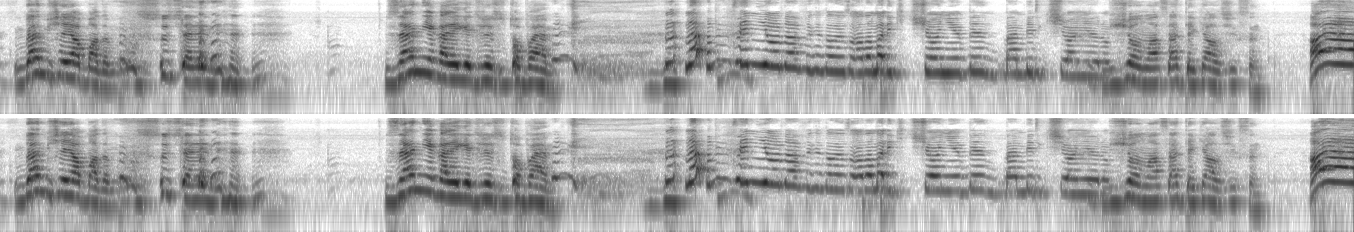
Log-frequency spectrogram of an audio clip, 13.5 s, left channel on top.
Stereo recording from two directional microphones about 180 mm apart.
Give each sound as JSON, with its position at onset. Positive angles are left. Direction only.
{"t": 0.3, "sound": "speech", "side_deg": 30}
{"t": 2.0, "sound": "speech", "side_deg": 45}
{"t": 2.2, "sound": "speech", "side_deg": 30}
{"t": 3.8, "sound": "speech", "side_deg": 30}
{"t": 5.5, "sound": "laughter", "side_deg": 40}
{"t": 7.3, "sound": "a woman's voice", "side_deg": 40}
{"t": 11.1, "sound": "speech", "side_deg": 25}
